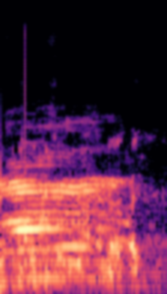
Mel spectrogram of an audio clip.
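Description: Cattle moo loudly and close by in a long, drawn-out low call at the Monirampur cattle market, Bangladesh, with a busy crowd of traders and buyers murmuring underneath.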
